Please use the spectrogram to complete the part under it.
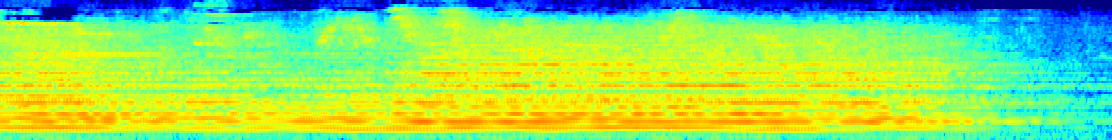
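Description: A passing train sounds a long, loud, steady horn blast that holds for about five seconds and then fades as the train moves away, with rumbling underneath.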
